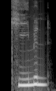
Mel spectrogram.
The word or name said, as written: kimen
